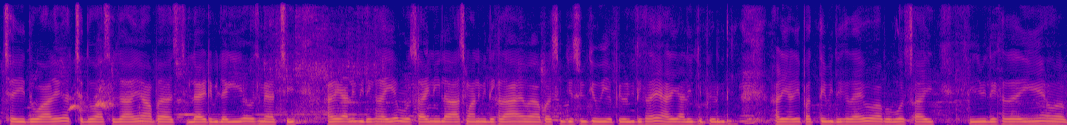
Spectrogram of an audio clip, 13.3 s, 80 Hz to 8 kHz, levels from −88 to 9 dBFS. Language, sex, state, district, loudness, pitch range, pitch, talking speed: Hindi, male, Chhattisgarh, Rajnandgaon, -32 LUFS, 160-165 Hz, 160 Hz, 280 wpm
